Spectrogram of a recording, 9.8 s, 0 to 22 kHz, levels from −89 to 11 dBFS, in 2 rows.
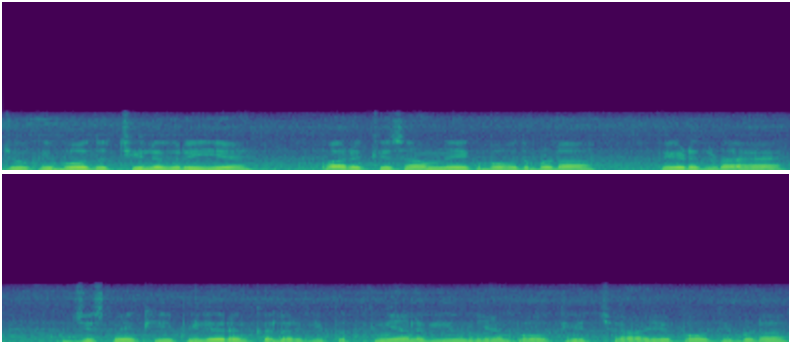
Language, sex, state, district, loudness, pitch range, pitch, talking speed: Hindi, male, Chandigarh, Chandigarh, -17 LUFS, 115-120 Hz, 115 Hz, 200 wpm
